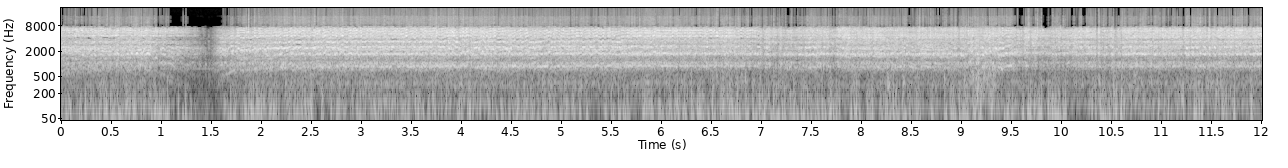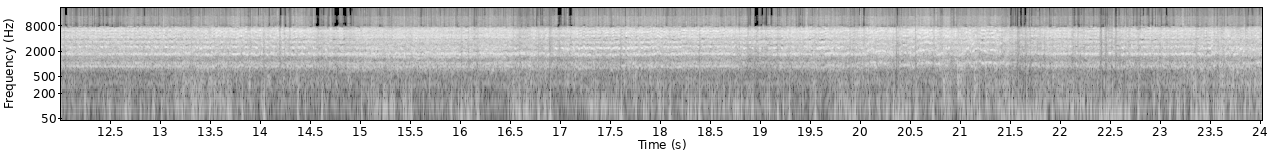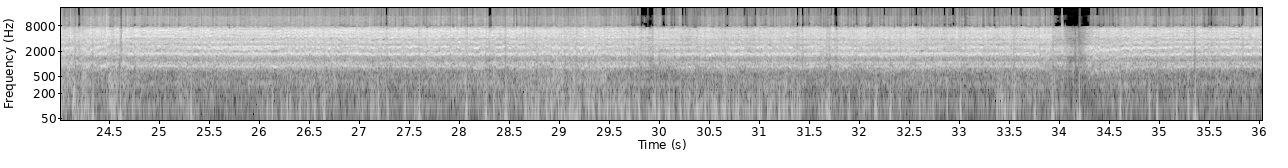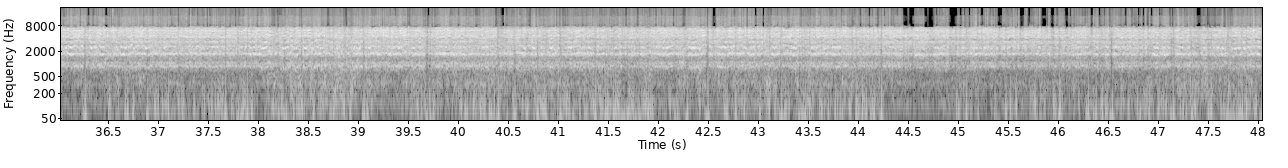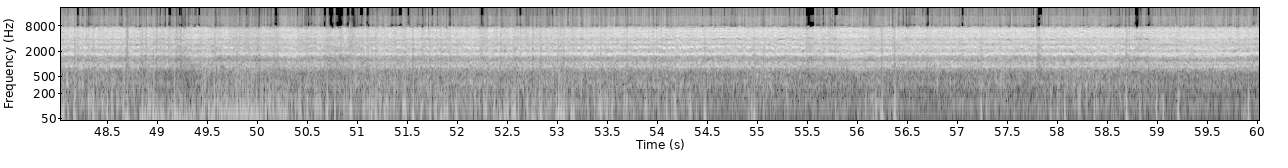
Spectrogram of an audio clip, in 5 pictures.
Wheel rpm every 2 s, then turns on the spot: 120, 200, 210, 230, 220, 230, 230, 220, 220, 230, 270, 240, 240, 230, 230, 230, 210, 180, 230, 230, 230, 230, 230, 230, 230, 230, 230, 230, 230, 230.
none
